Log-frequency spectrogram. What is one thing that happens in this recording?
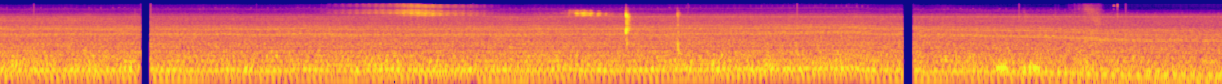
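An armoured vehicle's engine rumbles steadily as it drives.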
